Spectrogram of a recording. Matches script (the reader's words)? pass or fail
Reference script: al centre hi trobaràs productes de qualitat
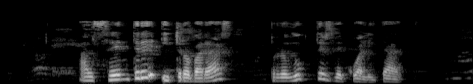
pass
